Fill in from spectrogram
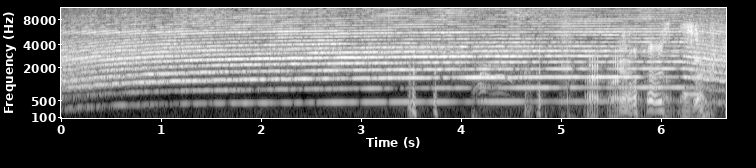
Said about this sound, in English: Wait, guys, what was that siren? It means it's time for our plays of the week on Make Room for Sports.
